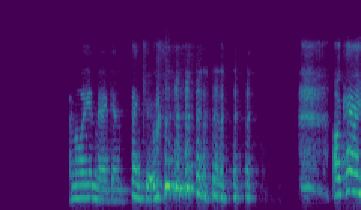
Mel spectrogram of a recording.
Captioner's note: laughing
